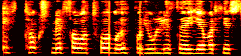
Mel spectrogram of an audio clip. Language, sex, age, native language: Icelandic, female, 30-39, Icelandic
